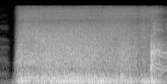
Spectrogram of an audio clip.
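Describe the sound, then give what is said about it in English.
A person blows a steady, breathy whoosh, imitating wind. It's one continuous rushing gust lasting a couple of seconds, loud and alone with no talking. “It's windy in here. I don't know why I did that.”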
